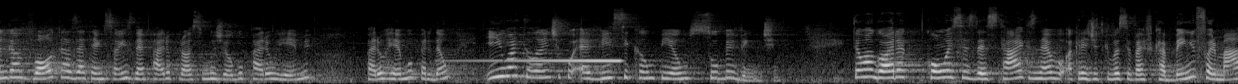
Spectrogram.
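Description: From 4.34 to 6.27 s a loudspeaker feedback squeal rises: the microphone re-amplifies its own loudspeaker until a 1.1 kHz tone swells over about a second and a half to a few dB above the sound. A spectrogram shows one bright horizontal line; the waveform envelope ramps up.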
